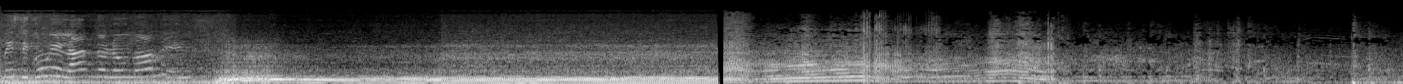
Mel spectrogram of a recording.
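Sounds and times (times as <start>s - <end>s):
loud low drone: 2.0s - 8.6s
car engine revving hard: 2.1s - 11.0s.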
